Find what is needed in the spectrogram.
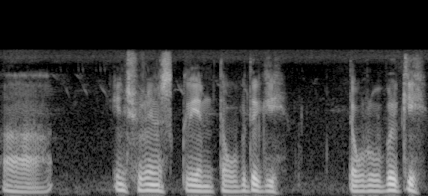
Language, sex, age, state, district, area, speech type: Manipuri, male, 60+, Manipur, Chandel, rural, spontaneous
